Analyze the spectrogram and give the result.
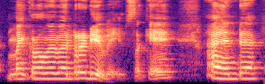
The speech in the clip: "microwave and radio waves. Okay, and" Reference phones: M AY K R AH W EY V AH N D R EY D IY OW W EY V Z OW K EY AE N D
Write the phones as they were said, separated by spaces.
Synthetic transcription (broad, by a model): M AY K R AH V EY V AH N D R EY D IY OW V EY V S OW K EY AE N D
